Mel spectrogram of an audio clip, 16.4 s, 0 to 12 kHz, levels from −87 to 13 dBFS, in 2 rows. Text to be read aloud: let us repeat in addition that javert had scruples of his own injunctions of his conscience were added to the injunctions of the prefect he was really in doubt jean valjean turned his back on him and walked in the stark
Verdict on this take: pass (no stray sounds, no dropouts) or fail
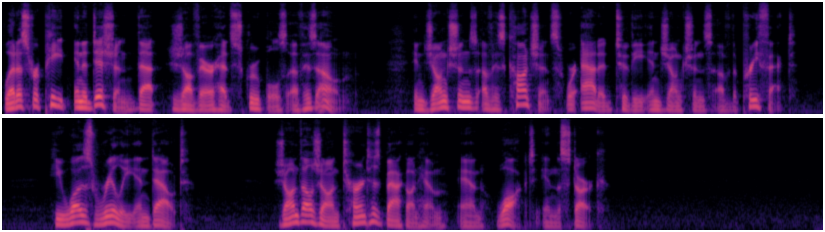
pass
